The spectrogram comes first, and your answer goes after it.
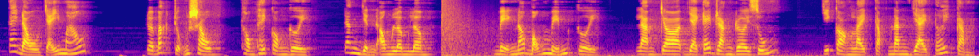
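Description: Woman, Southern Vietnamese accent, ghost-story narrator, lower voice. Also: normal speed, faint music behind. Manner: steady storytelling.

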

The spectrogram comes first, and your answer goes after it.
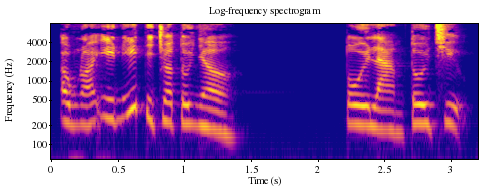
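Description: A woman voicing a rude young man who shouts back defiantly at his family. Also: medium pitch, lively intonation, a little fast, lightly acted. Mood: defiant angry.

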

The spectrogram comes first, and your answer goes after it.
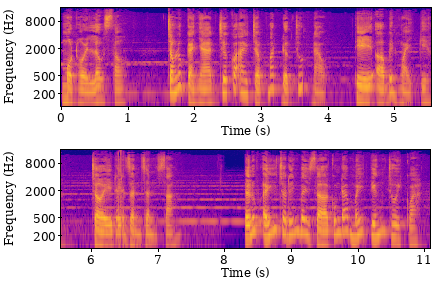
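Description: Man narrating horror, high lively voice, mellow tone, faint music behind. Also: normal speed. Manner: dramatic expressive storytelling.

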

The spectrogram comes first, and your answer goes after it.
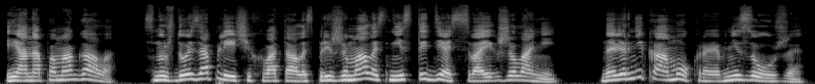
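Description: Lady reading an audiobook, lively swooping pitch, sultry delivery. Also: moderate pace. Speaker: audiobook narrator. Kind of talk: first-person audiobook narration.

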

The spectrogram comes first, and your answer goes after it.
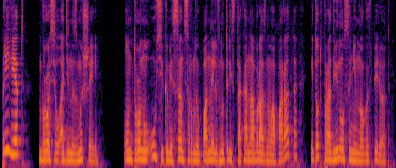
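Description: A narrator reading a comic science-fiction audiobook at a middle pitch. The telling is even and measured, leaving the color to the character voices. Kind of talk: scripted narration.

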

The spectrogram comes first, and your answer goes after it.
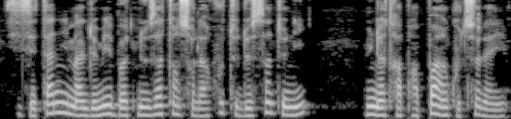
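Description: A woman's voice: medium pitch, brisk, warm tone, close to an everyday voice. A woman voicing a working-class groom who mutters a wry joke.

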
